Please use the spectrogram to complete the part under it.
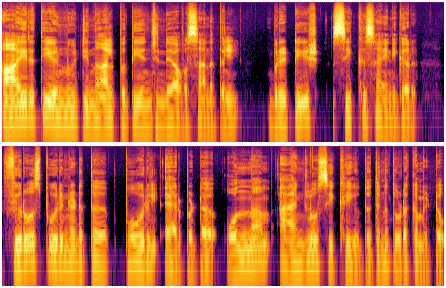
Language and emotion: Malayalam, neutral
